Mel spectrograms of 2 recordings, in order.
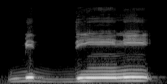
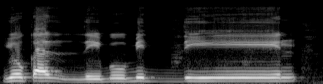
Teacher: أرأيت الذي یا پیش یو، کاف ذال زبر کذ، یو کذ ذال زیر دی، یو کذی با پیش بو، یو کذبو با دال زیر بد، دال یا زیر دین، بالدین نون زیرنی، بالدینی، اور وقف کی صورت میں نون کے نیچے جو زیر ہے اس کو آپ نے ختم کر دینا ہے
